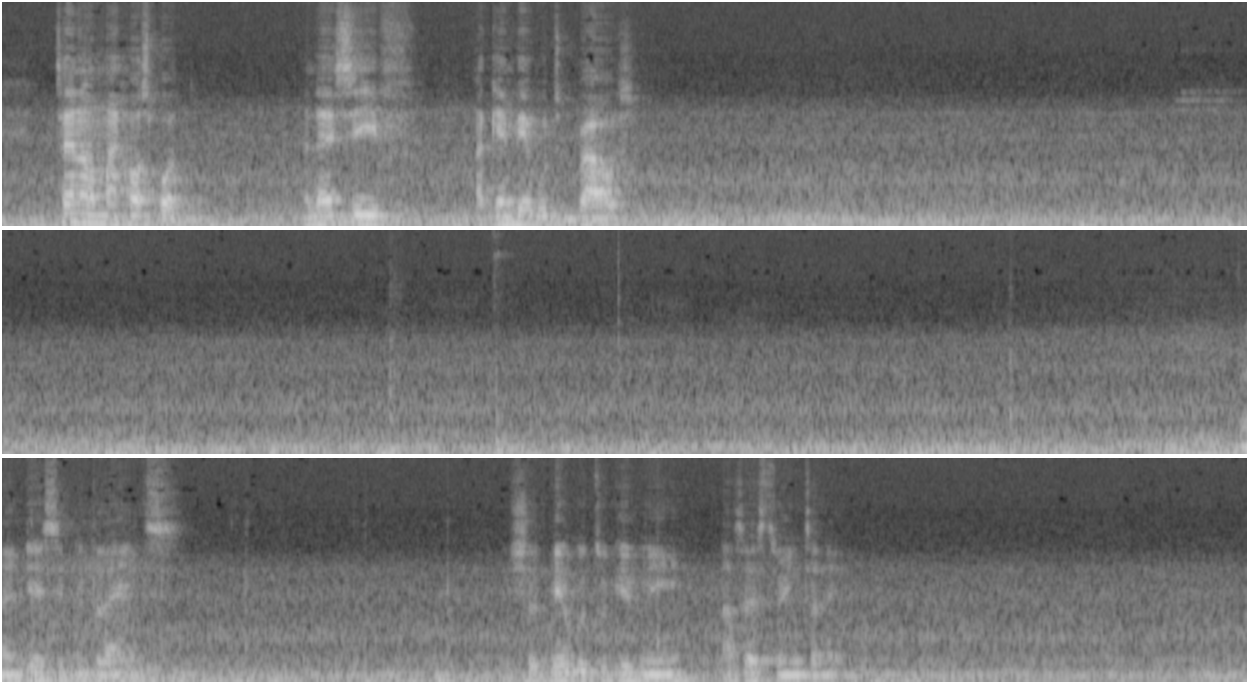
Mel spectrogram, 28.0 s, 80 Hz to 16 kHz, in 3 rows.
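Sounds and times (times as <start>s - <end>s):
low background rumble: 0.0s - 28.0s.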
